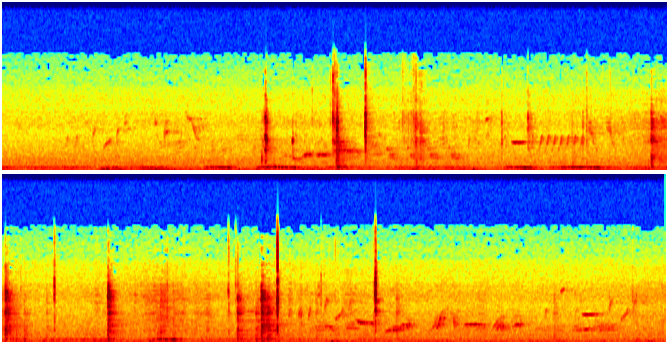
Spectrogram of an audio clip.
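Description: Garden birds calling: a low call that rises and falls, repeating through the first half, and higher chirps from small birds. Several sharp clicks from the wire rack being handled.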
